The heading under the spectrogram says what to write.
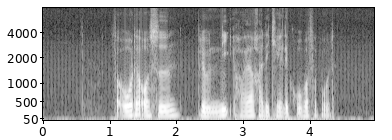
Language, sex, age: Danish, male, 33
